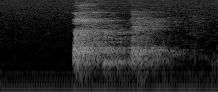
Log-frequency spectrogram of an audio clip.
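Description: A person coughing twice in quick succession, a little under a second in.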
